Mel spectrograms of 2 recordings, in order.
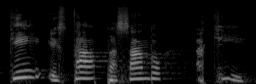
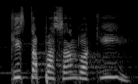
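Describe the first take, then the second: First: Slow, high, carefully spaced question; very cautious. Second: High, loud, urgent question; exasperated outcry. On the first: Shown as a demonstration. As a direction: ask it gingerly, word by word. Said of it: "vamos a contestar la pregunta con mucha". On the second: Acted. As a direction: cry it out at the end of your patience.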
